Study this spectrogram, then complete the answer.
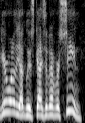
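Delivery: high-pitched mock insult; retold taunt, voice riding up high; heckler comeback. Fan insulting the man who mocked his bald spot, mock indignant.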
